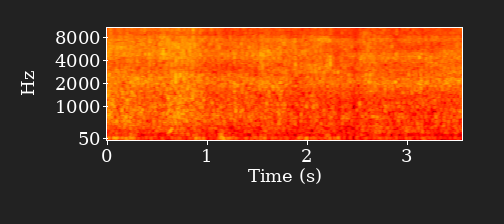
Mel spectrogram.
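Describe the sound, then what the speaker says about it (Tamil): Water gushes out with great force, a loud rushing, churning torrent that surges unbroken throughout, close to the listener and free of voices. "தண்ணி தெரிக்குது பாருங்க, வர்ற ஃபோர்ஸுக்கு"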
